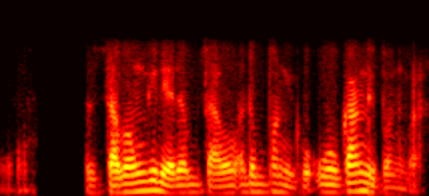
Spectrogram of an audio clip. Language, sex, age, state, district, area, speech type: Manipuri, male, 18-30, Manipur, Kakching, rural, conversation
